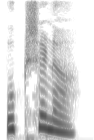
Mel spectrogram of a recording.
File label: "ಉಕ್ಷಣ", Kannada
